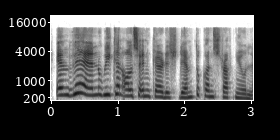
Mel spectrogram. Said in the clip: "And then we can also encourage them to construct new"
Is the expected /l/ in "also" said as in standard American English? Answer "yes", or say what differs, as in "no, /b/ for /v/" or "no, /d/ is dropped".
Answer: yes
